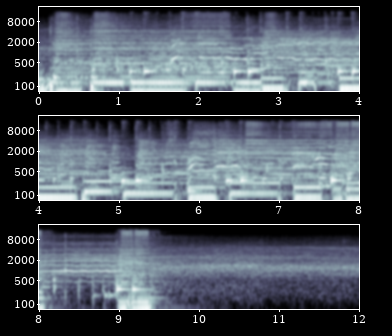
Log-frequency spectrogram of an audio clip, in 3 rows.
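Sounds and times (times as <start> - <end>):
audience applauding: 0.0 - 12.0.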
